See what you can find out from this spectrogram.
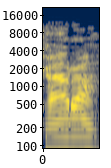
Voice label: synthesized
